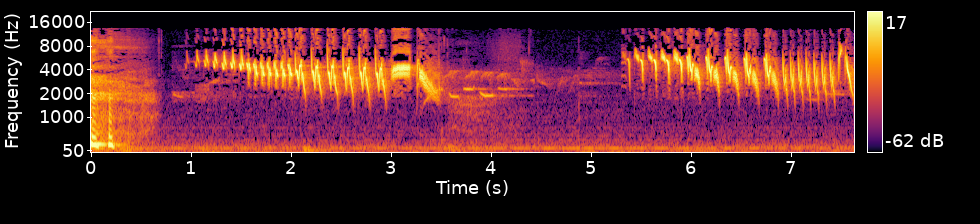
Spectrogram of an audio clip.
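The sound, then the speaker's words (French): A common chaffinch sings two bright, rapid trilled phrases, the first accelerating downward into a short flourish, the second following after a brief pause, clear with no talking. “Eh ben, c'est le pinson des arbres.”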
